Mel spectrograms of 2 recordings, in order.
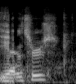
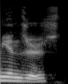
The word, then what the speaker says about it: Yinzers: So if you how do you spell it? Yansers? Two dumb Yinzers.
